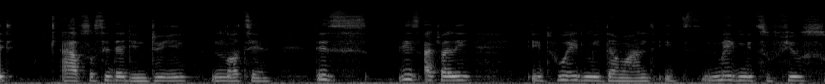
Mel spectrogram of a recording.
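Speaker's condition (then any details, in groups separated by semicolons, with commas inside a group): No condition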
